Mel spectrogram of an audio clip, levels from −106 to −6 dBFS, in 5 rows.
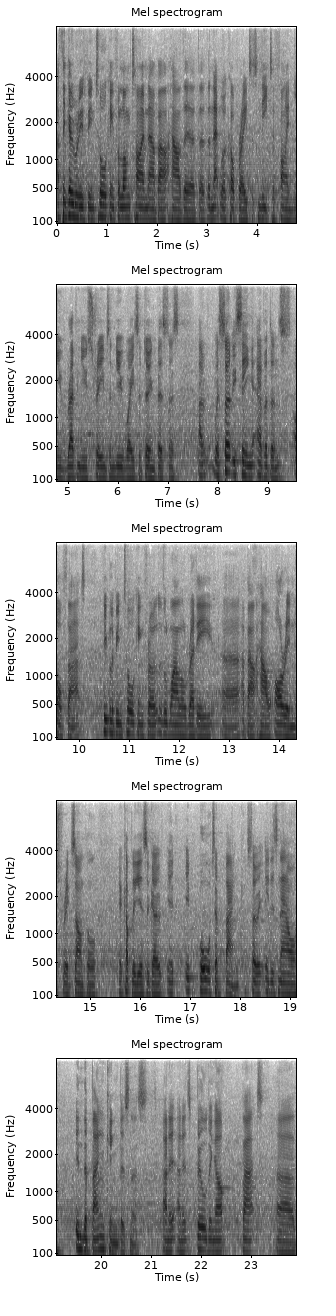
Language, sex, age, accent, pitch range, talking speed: English, male, 40-59, British, 115-130 Hz, 195 wpm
